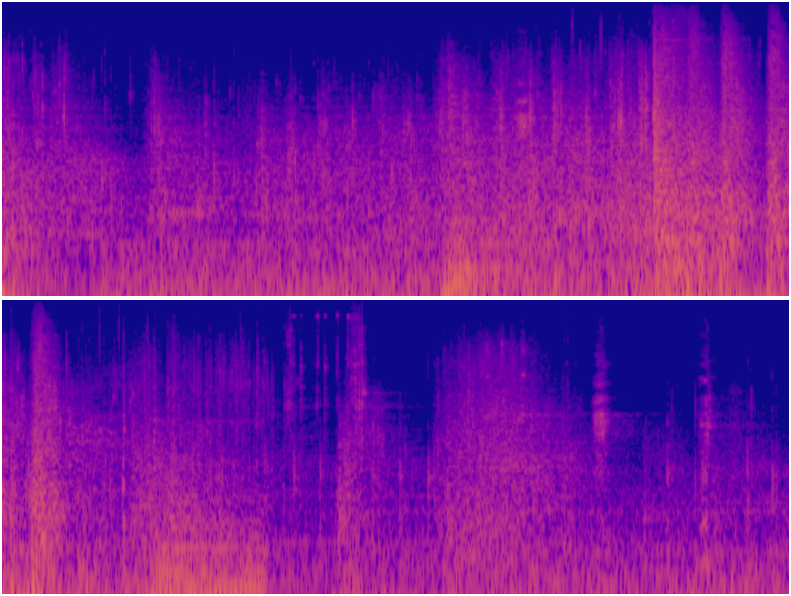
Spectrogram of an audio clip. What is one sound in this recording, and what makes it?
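Footsteps hurry across a hard, gritty floor.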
